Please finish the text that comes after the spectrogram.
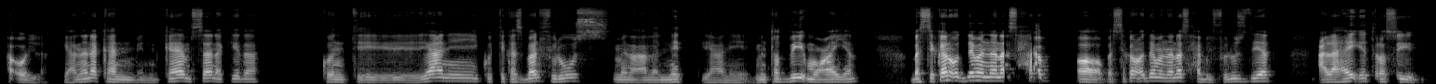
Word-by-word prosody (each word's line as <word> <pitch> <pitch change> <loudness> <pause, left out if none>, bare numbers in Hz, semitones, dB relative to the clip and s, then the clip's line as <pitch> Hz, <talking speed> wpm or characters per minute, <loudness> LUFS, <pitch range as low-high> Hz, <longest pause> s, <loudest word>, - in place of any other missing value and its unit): هاقول - - -4
لك، - - -26
يعني 115 +4 -5
أنا 155 - +3
كان 130 -6 -2
من 105 -2 -11
كام 145 +6 +1
سنة 145 0 -1
كده 130 0 -8 0.6
كنت 115 -1 -7
يعني 110 +9 -2
كنت 125 -3 -12
كسبان 125 +4 +1
فلوس 155 +1 -7
من 110 -1 -7
على 105 +1 -4
النت، 115 +2 -6 0.2
يعني 105 +2 -12
من 115 +1 -7
تطبيق 135 +6 0
معيَّن، 115 +2 0 0.5
بس - - +2
كان - - +9
قُدَّامي 185 +1 +5
إن 175 -1 +4
أنا 170 0 +8
أسحب 170 -2 -1 0.3
آه، 120 -2 +8
بس 110 0 -10
كان 155 - +2
قُدَّامي 165 +1 +2
إن 155 - -1
أنا 150 +2 +3
أسحب 165 -7 -1
الفلوس 115 +4 -8
ديَّه 150 +2 -1 0.4
على 120 +1 +5
هيئة 145 +4 +1
رصيد، 125 -1 -4
125 Hz, 165 wpm, -23 LUFS, 110-150 Hz, 0.6 s, كان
